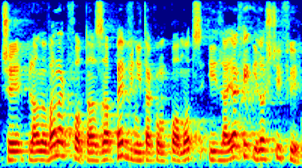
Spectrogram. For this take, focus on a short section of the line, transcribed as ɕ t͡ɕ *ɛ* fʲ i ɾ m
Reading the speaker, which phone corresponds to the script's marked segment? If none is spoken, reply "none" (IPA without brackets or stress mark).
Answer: i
